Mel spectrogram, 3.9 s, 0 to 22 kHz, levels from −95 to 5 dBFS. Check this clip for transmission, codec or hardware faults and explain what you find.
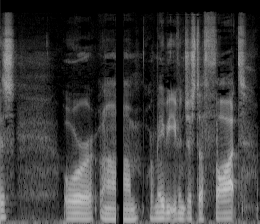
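Two related playback faults sit back to back near the middle of the speech, just before "or maybe even just".

At 1.73 s there is a playback stall. The speech halts mid-flow and goes silent for 120 ms, until 1.85 s, most likely because the player ran short of buffered data or its thread was held up.

From 1.85 to 2.09 s comes time-compressed catch-up. To work off the backlog the stall created, the player trims and cross-fades tiny slices, running about 1.5 times normal speed. The hurried stretch keeps its natural pitch, which separates it from simple faster playback, where pitch would rise too.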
